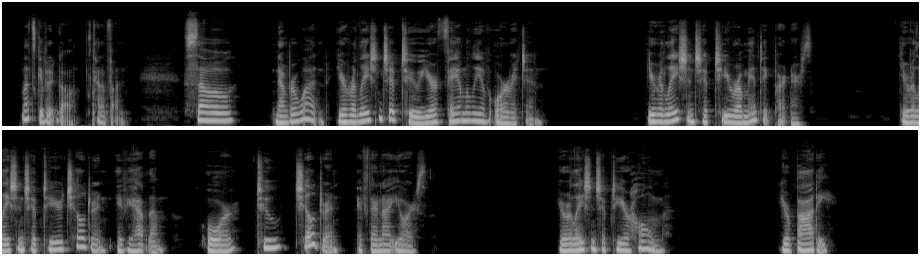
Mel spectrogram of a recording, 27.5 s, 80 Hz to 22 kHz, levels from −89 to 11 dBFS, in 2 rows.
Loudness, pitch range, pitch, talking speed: -26 LUFS, 160-215 Hz, 185 Hz, 105 wpm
